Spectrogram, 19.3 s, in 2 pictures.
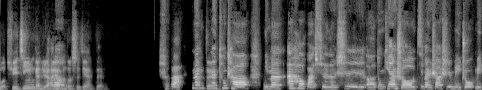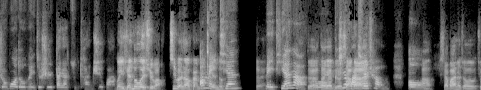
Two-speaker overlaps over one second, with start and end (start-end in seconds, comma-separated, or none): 15.8-17.1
